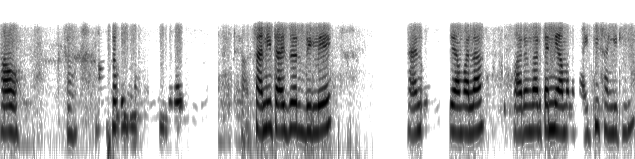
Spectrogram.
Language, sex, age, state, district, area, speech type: Marathi, female, 30-45, Maharashtra, Akola, rural, conversation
